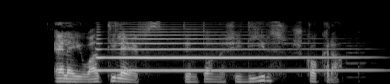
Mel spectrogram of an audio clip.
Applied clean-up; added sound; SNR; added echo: none; Trumpet; -5 dB; none.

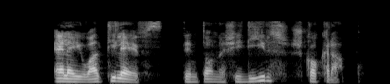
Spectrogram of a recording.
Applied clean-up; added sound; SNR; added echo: neural mask model Resemble Enhance denoiser.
